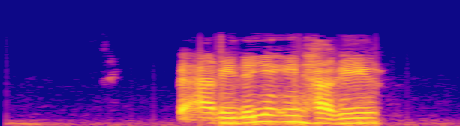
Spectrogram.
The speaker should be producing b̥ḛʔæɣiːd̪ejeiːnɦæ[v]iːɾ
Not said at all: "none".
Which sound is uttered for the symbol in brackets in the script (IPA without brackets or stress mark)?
ɣ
